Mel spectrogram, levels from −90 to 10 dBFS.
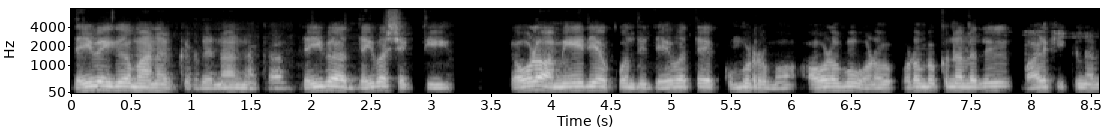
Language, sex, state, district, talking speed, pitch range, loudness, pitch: Tamil, male, Karnataka, Chamarajanagar, 120 wpm, 110-125 Hz, -17 LUFS, 120 Hz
